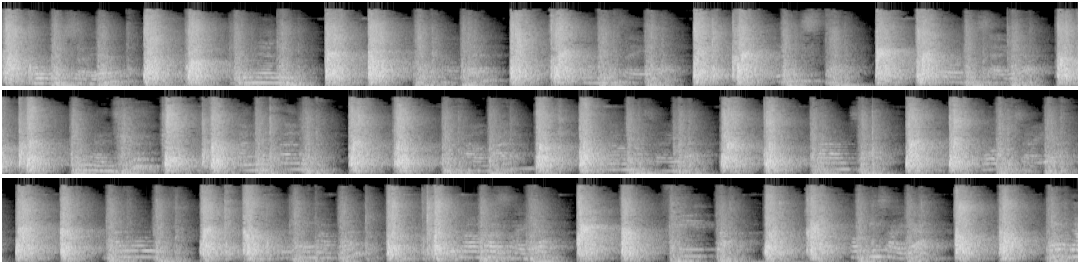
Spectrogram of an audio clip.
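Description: A group of people clapping their hands in a steady repeated rhythm, with voices singing or chanting along.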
